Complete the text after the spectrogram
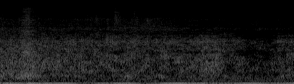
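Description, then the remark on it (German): A steady, soft hiss of heavy rain falling outside continues for the whole stretch, an even wash of noise with no voices and no distinct drops standing out. “Hörst du gerade den Regen?”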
